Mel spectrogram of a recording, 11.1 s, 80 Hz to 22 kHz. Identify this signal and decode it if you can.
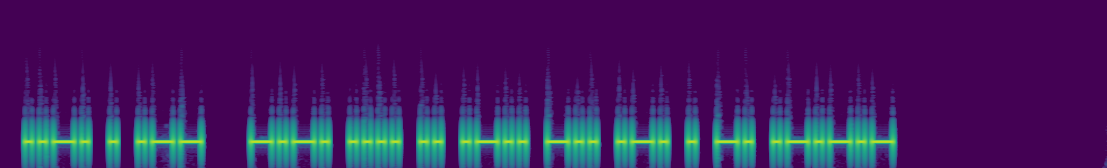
Morse code, heard as a keyed tone, about 17 wpm, 700 Hz. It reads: FEW CHILDREN.
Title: Sentences from Top 1000 Words - Review Part 1 - 17wpm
